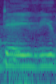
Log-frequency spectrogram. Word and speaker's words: Devi: By the way, my name sounds like not at all like it's spelled. So it sounds like Davy, like the boy's name, and, like the candy.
